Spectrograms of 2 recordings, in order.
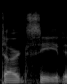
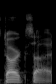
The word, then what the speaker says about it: Darkseid: No, we, Miguel actually got really pissed off at us for our Justice League review because we kept saying Darkseid, and he's like, it's Darkseid.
